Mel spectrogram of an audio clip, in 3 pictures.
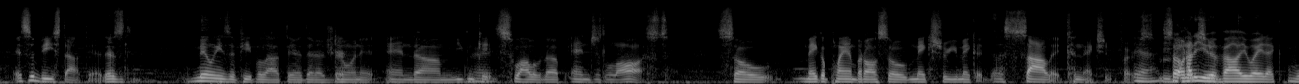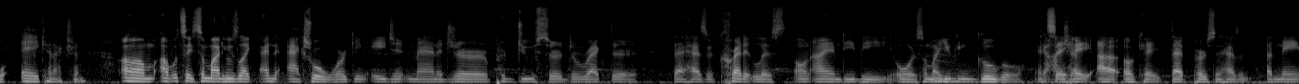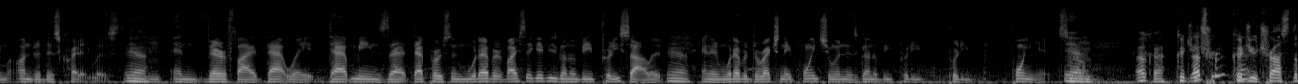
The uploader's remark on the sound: This is far from a typical episode as we hosted live from the Twin Cities Auto Show. We decided to try something different by asking patrons for "advice for 2 wildly average guys".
